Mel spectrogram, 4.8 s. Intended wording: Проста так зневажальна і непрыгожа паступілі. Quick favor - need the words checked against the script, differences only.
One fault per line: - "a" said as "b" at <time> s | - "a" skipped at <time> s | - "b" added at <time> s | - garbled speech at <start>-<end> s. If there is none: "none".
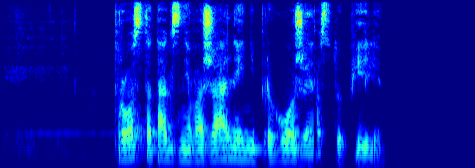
none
